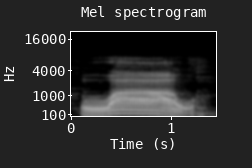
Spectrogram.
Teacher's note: দুই ঠোঁটের গোল করিয়া সামান্য খোলা রেখে উচ্চারিত হয় ওয়াও · 15 নম্বর মাখরাজ 2 ঠোঁটের ভেজা জায়গা হইতে উচ্চারিত হয় বা এবং 2 ঠোঁটের শুকনা জায়গা থেকে উচ্চারিত হয় মিম এবং 2 ঠোঁটের গোল করিয়া সামান্য খোলা রেখে উচ্চারিত হয় ওয়াও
